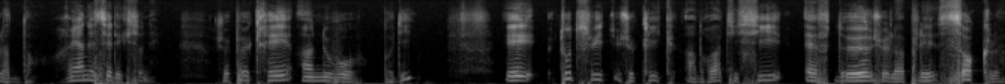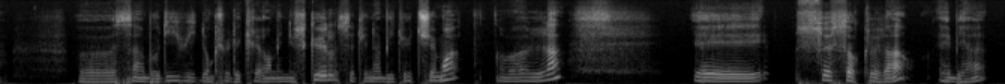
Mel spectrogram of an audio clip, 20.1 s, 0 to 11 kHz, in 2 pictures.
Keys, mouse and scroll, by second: 3.8 click, 7.1 click, 8.1 F2, 10.3 shift+s, 11.7 BackSpace, 11.8 BackSpace, 13.0-15.3 typing.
